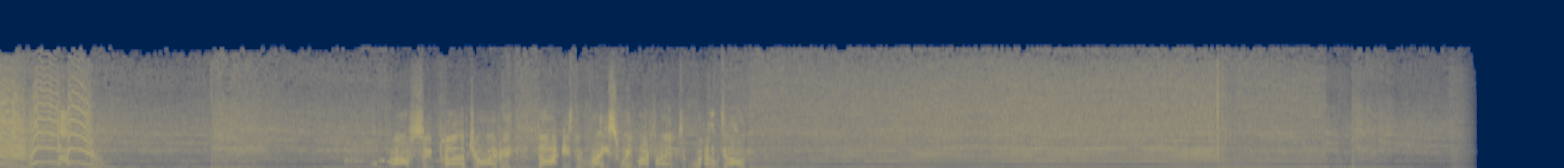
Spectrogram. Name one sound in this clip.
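A racing car engine hums steadily at idle.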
